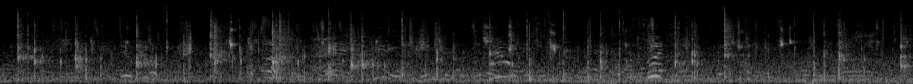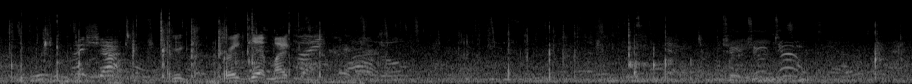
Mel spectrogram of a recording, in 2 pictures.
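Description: Plastic paddles pop against a ball in quick rallies outdoors.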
